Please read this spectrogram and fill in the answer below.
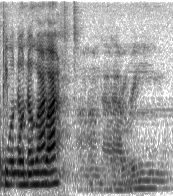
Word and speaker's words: Careem: Careem it is. I'm Careem.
